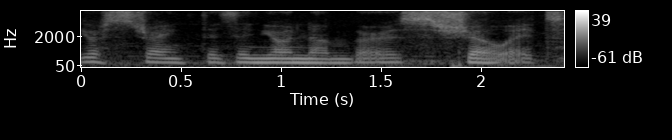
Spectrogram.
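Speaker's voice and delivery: whispering. Sending the same message to the two others in the game; whispered. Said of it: "I'll whisper into".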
